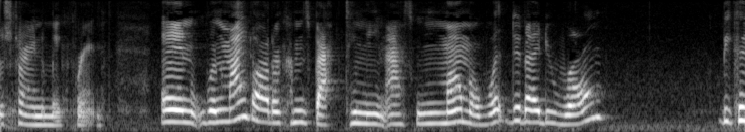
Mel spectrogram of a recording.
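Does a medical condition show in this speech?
Yes: cerebral palsy, spastic, severe.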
